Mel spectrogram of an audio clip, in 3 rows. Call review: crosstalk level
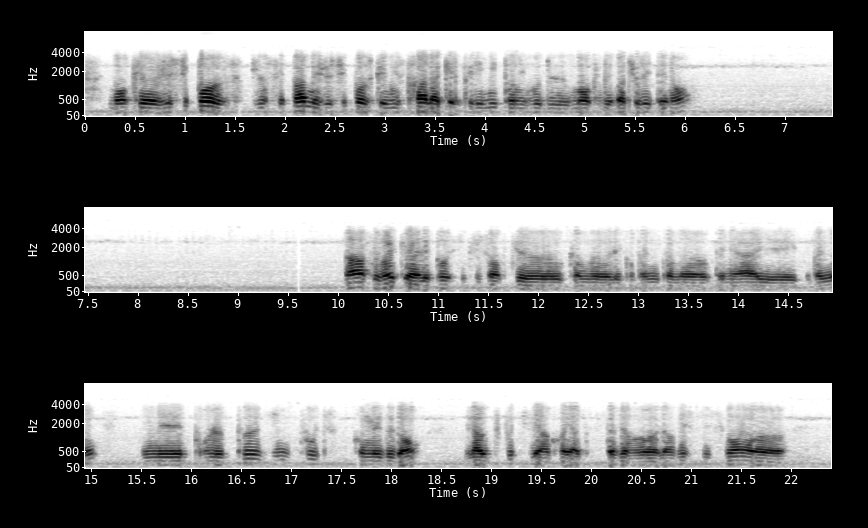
none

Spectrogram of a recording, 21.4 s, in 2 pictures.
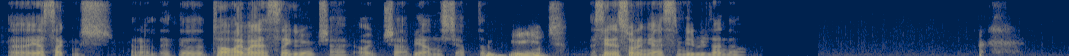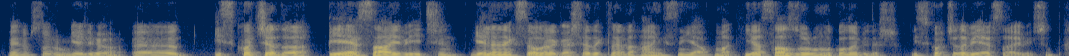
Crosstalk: none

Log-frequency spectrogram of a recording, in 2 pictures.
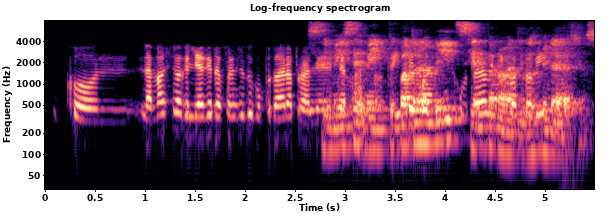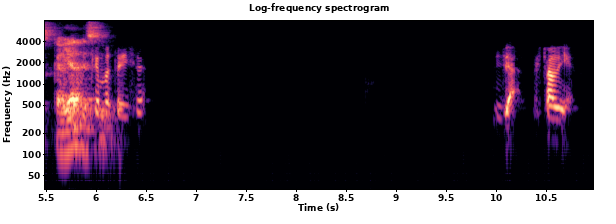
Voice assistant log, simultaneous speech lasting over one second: present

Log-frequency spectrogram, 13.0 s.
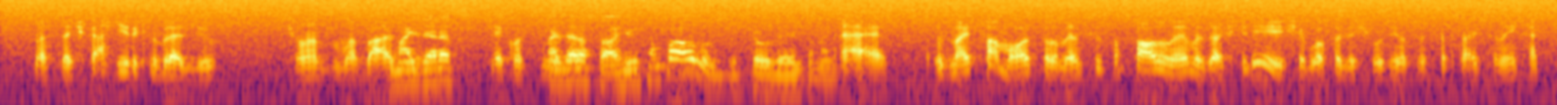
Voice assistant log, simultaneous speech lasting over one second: none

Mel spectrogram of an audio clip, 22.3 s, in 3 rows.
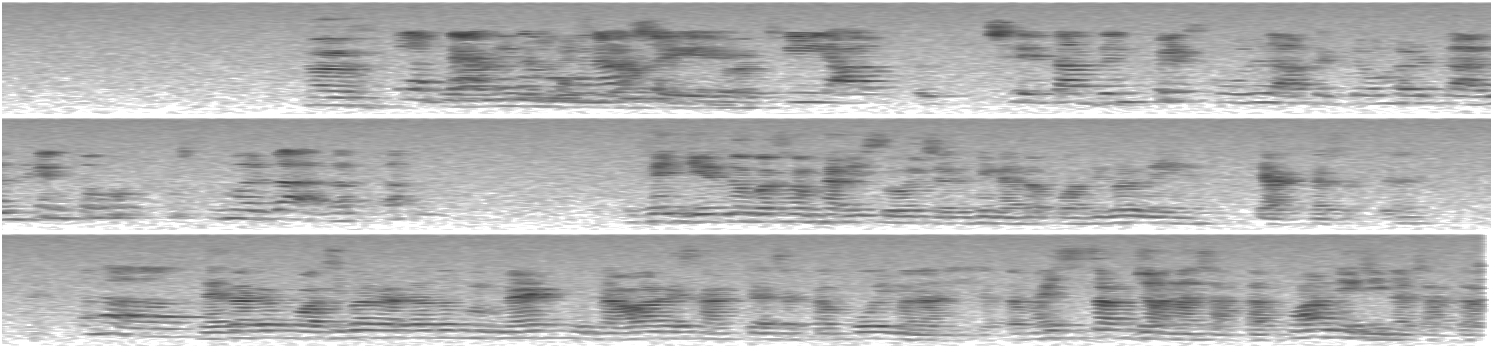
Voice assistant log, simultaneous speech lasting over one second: present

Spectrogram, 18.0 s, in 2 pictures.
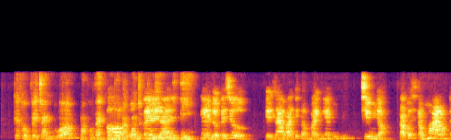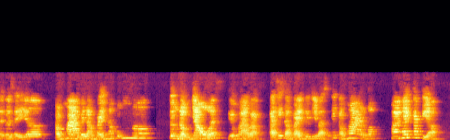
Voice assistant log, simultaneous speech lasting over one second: present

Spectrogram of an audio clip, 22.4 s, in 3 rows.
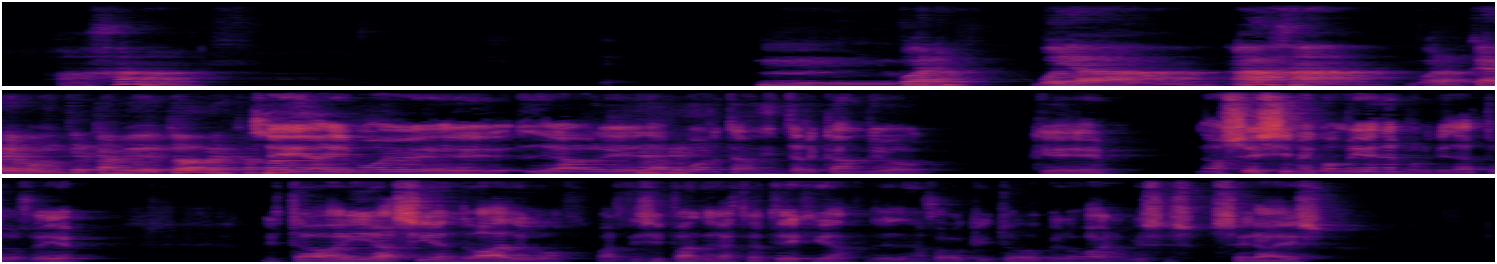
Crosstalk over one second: none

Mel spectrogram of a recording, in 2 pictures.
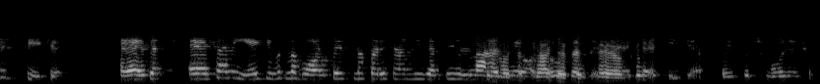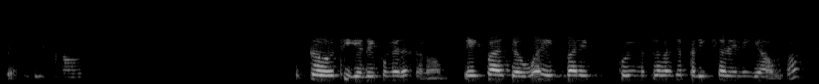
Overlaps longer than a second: present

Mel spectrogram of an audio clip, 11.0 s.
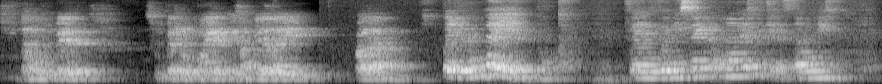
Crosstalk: none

